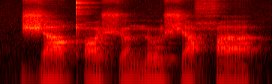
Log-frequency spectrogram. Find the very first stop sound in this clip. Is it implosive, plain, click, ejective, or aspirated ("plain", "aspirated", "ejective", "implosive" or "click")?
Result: ejective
